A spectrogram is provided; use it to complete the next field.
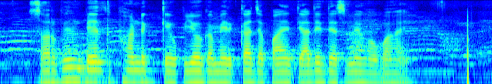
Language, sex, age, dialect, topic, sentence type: Magahi, male, 18-24, Central/Standard, agriculture, statement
